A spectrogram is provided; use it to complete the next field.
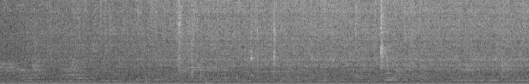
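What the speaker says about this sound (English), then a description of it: "I'm gonna hit it with a little vinegar." Vinegar splashes into a pan of sizzling vegan étouffée, a steady soft frying hiss with faint pops, low and constant, over a background hum.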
